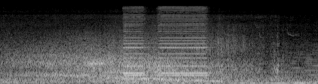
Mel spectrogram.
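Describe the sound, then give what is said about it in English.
A car rumbles as it slows down approaching a magnificent gateway, its engine noise steady and low, with a sustained horn toot sounding briefly in the middle. No voices. “The car slows down as it approaches a magnificent gateway.”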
